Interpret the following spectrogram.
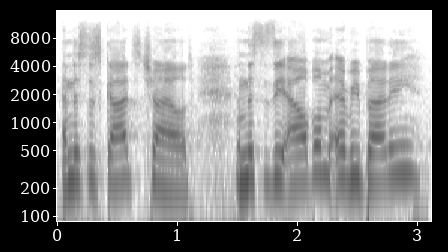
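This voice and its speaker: A bubbly woman with a New York accent, hosting a casual band interview on television. Her voice sits a touch high for a woman, and she laughs easily between questions. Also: a little fast. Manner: bubbly, laughs often, warm praise. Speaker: TV interviewer and host.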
